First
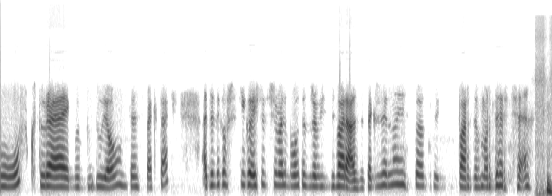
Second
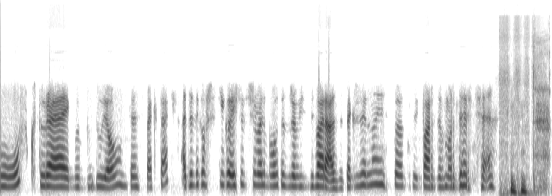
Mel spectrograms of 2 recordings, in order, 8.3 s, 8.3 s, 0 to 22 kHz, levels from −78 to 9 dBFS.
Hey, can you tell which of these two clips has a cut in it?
second; 2 cuts; at 2.7 s, 6.3 s

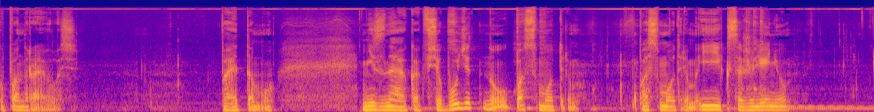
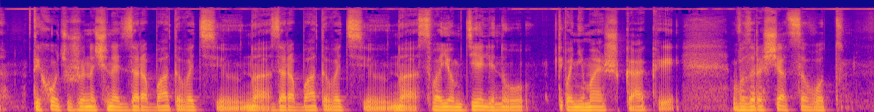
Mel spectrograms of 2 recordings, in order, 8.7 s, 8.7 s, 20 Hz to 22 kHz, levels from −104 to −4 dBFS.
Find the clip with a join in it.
second; 2 cuts; at 2.7 s, 5.6 s

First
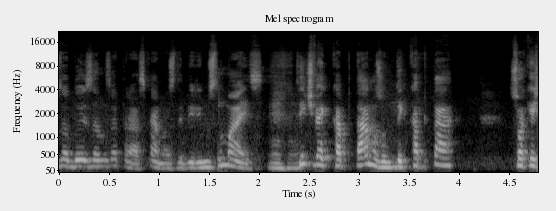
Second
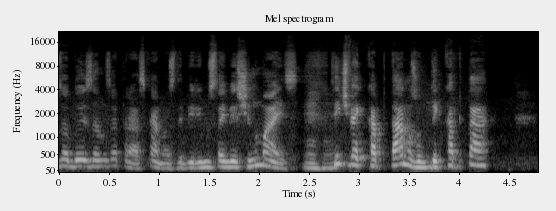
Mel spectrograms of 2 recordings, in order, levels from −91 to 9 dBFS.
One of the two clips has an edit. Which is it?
first; 1 cut; at 1.6 s

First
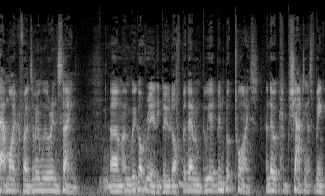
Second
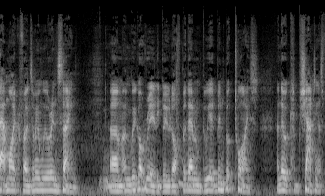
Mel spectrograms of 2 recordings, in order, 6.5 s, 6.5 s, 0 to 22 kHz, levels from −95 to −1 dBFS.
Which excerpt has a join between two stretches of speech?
first; 1 cut; at 5.2 s

